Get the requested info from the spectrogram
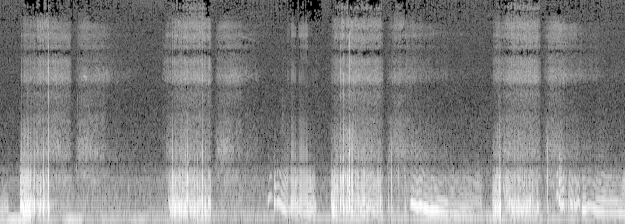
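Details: Loud, rhythmic rattling snores from a sleeping pug dog, with short whistling, squeaky exhalations between them, about five breaths in twelve seconds; snoring.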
